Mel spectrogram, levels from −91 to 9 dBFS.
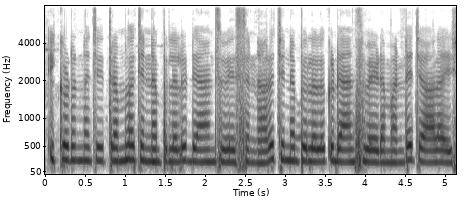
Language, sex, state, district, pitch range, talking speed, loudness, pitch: Telugu, female, Telangana, Nalgonda, 220-245 Hz, 140 wpm, -13 LUFS, 230 Hz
